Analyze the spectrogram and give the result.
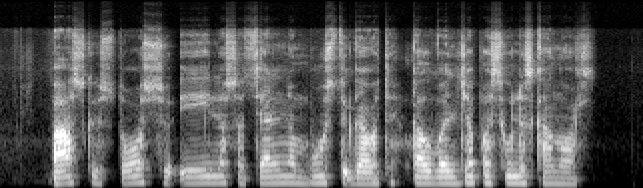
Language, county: Lithuanian, Tauragė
